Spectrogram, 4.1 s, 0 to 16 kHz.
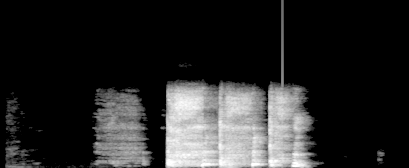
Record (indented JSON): {
  "three_cough_length": "4.1 s",
  "three_cough_amplitude": 31449,
  "three_cough_signal_mean_std_ratio": 0.42,
  "survey_phase": "beta (2021-08-13 to 2022-03-07)",
  "age": "18-44",
  "gender": "Female",
  "wearing_mask": "No",
  "symptom_runny_or_blocked_nose": true,
  "symptom_headache": true,
  "symptom_other": true,
  "smoker_status": "Never smoked",
  "respiratory_condition_asthma": true,
  "respiratory_condition_other": false,
  "recruitment_source": "Test and Trace",
  "submission_delay": "1 day",
  "covid_test_result": "Positive",
  "covid_test_method": "RT-qPCR",
  "covid_ct_value": 28.3,
  "covid_ct_gene": "ORF1ab gene",
  "covid_ct_mean": 28.9,
  "covid_viral_load": "340 copies/ml",
  "covid_viral_load_category": "Minimal viral load (< 10K copies/ml)"
}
